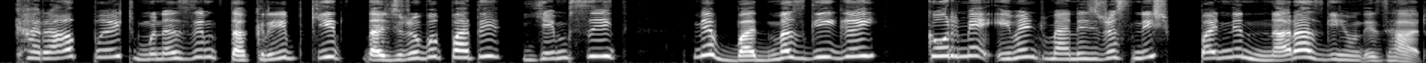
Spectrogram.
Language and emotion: Kashmiri, disgusted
